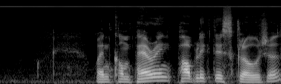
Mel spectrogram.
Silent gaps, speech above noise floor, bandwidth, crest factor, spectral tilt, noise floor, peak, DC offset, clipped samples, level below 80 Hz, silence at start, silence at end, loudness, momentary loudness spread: none; 28 dB; 16.5 kHz; 22 dB; -5.5 dB/octave; -50 dBFS; -4 dBFS; under 0.1%; under 0.1%; -56 dBFS; 0.95 s; 0 s; -23 LUFS; 8 LU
